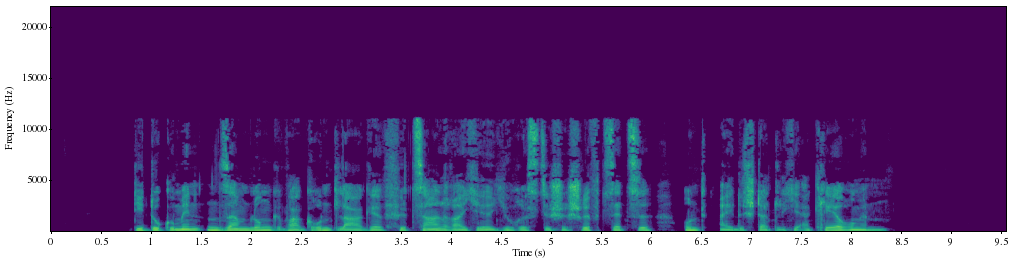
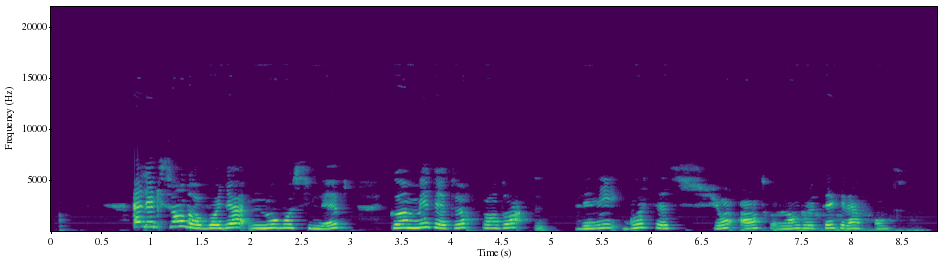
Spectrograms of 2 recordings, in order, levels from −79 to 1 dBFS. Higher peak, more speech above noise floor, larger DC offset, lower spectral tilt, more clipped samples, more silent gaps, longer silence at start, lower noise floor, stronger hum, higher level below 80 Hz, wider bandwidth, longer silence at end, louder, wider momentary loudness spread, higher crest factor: second, -6 dBFS vs 0 dBFS; first, 60 dB vs 37 dB; neither; second, -4 dB/octave vs -5.5 dB/octave; neither; neither; first, 0.85 s vs 0.1 s; first, -83 dBFS vs -52 dBFS; neither; first, -46 dBFS vs -68 dBFS; first, 11.5 kHz vs 6.8 kHz; first, 1.2 s vs 0.2 s; second, -23 LUFS vs -15 LUFS; second, 7 LU vs 10 LU; about the same, 20 dB vs 16 dB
